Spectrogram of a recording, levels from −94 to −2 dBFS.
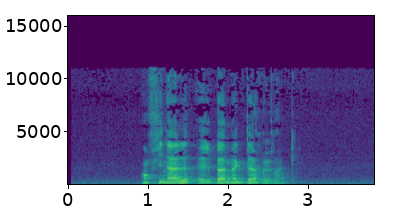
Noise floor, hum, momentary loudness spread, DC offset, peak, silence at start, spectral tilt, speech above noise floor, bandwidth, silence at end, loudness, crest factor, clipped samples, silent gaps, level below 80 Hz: -57 dBFS; none; 13 LU; under 0.1%; -8 dBFS; 0.9 s; -5 dB/octave; 32 dB; 11.5 kHz; 1 s; -25 LUFS; 20 dB; under 0.1%; none; -56 dBFS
